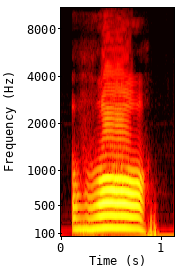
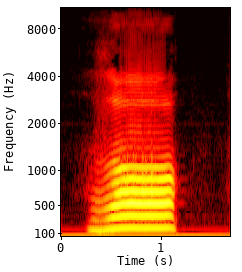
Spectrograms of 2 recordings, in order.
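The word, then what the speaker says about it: ر: Ro will be pronounced from the top of the tongue and the inner edges of the upper teeth.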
